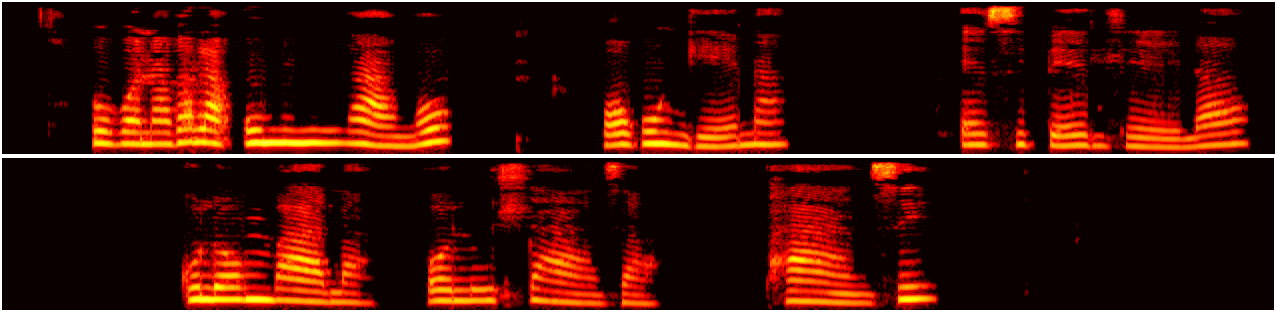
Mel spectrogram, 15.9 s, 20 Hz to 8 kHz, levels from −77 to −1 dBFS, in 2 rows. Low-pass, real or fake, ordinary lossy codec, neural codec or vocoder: 7.2 kHz; real; MP3, 32 kbps; none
